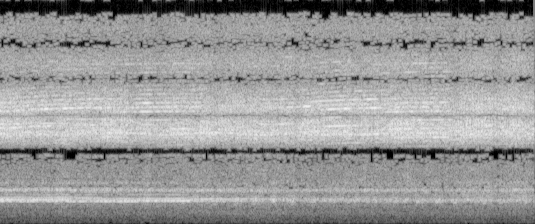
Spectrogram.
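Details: Cicadas swarming the trees during their warm, rainy spring-summer mating season, males singing to attract females: a dense, continuous shrill hiss with steady bright bands, unbroken and even in loudness throughout.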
